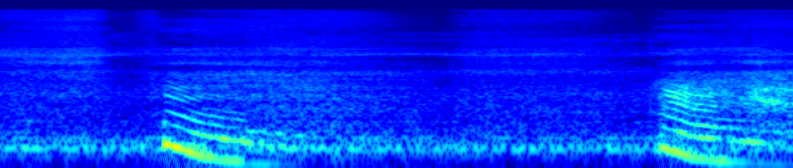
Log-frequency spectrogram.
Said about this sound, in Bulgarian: Пусни. Нормално дишане.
